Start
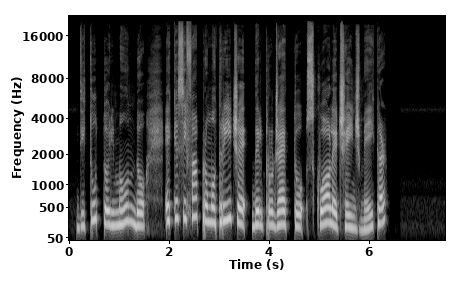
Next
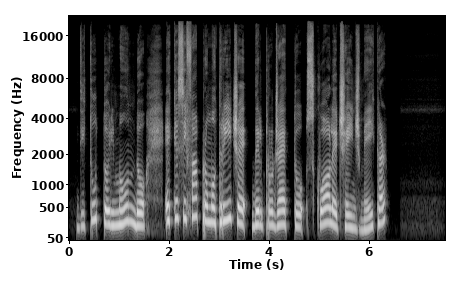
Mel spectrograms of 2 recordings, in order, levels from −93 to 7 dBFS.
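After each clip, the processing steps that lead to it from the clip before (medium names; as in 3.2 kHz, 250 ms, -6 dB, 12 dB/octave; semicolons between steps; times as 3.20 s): level rider gain up to 9 dB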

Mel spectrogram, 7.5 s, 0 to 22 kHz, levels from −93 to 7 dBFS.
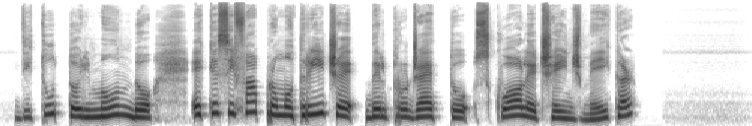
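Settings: treble shelf 6.7 kHz +6 dB; trim -2 dB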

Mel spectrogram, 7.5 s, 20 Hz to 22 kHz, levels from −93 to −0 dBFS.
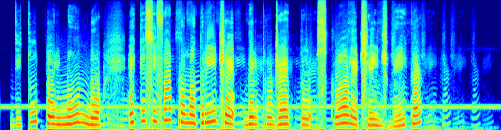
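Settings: half-wave rectifier; whistle 740 Hz -40 dBFS; frequency-shifting echo 443 ms, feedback 50%, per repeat -35 Hz, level -23 dB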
